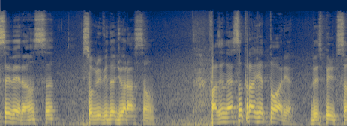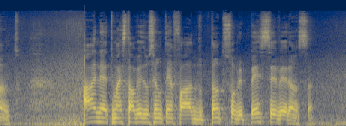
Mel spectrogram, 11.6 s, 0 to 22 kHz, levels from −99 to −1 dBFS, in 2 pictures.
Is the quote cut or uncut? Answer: uncut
